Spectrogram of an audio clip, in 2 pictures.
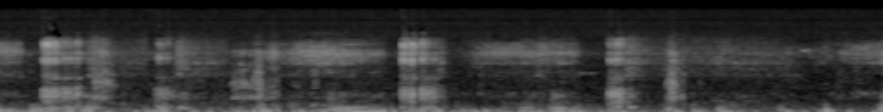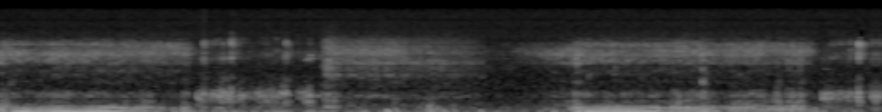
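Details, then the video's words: Pig snoring in a barn in the evening, a run of rough grunting snores with deep drawn-out rumbling breaths around the seventh and eleventh seconds, mixed with wheezy, hissing exhalations. "Hilarious Snoring Pig"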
